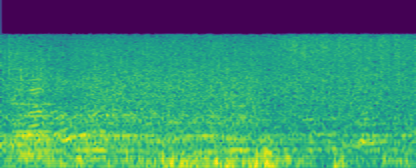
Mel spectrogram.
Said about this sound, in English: The music can't compete with the downpour, but there is refuge in a classroom.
